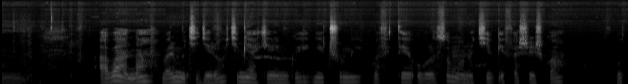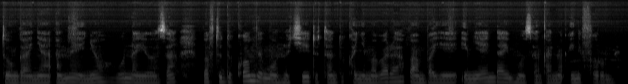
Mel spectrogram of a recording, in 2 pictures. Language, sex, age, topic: Kinyarwanda, female, 18-24, health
